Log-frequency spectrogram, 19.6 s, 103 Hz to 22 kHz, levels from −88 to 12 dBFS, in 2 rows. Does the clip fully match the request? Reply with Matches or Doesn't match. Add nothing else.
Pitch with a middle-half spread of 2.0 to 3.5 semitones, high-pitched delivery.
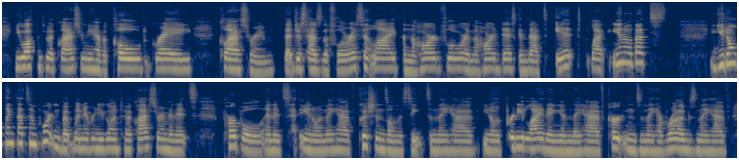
Matches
